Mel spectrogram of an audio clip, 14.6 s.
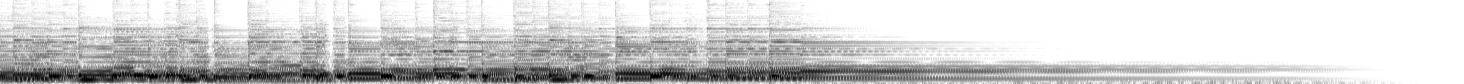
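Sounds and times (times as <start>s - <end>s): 
guitar strumming: 0.0s - 14.1s.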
